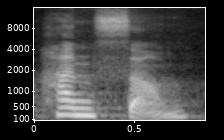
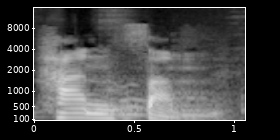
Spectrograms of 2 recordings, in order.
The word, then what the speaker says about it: handsome: is it handsome or handsome I'm not saying he is though oh hand no hand no say hand that D is not pronounced in that word Betty you say handsome handsome not hand handsome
